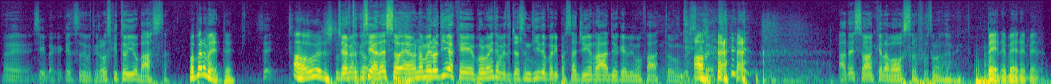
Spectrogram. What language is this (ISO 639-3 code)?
ita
